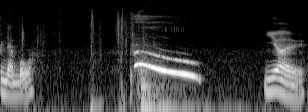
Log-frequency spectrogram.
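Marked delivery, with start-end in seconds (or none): 2.7-4.0 high, loud, drawn-out whoop; long whoop. Real, not acted. Player hollering in the game, long high whoop. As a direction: let out one long whoop.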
